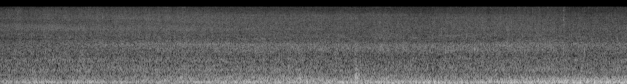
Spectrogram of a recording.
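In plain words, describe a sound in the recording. Water splashes and sloshes under passing wheels.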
